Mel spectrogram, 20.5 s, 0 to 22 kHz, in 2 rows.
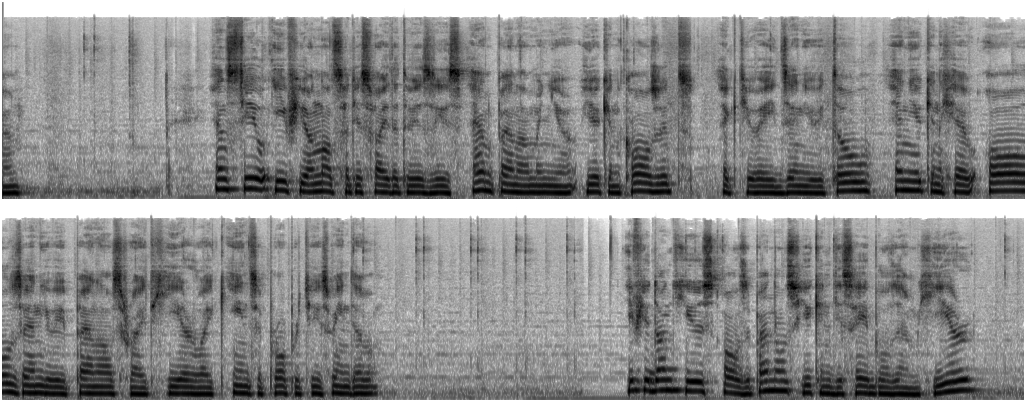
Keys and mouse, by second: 0.5 click, 1.5 shift+u, 2.2 n, 5.9 n, 7.4-20.4 drag.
